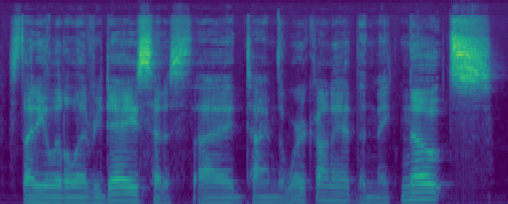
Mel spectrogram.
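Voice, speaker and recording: Young man chatting haltingly on a livestream. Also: on the low side, gravelly, darkish tone. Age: young adult. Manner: halting, thinking aloud, trailing off. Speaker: livestreamer writing a visual novel. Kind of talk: casual livestream chat while working. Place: small room at home, indoors.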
